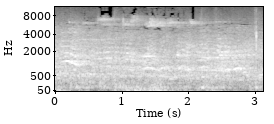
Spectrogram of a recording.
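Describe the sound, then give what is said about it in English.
A basketball is dribbled up the court during a women's game, its bounces blending into dense crowd noise and voices in the gym. “will dribble it up.”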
